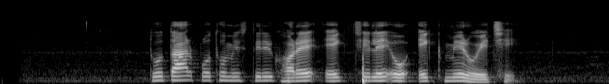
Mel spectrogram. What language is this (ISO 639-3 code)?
ben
